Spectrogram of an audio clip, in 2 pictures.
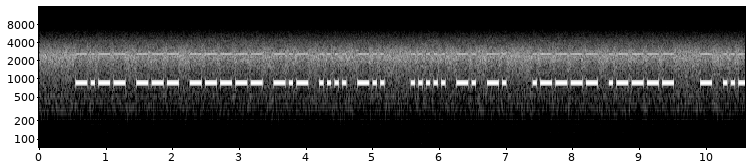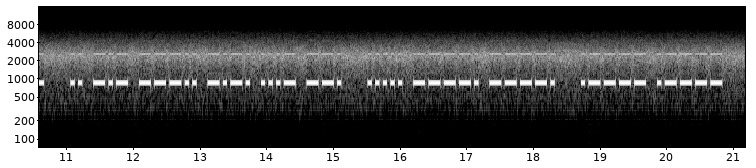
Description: Morse code, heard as a keyed tone, machine-sent, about 21 wpm, 860 Hz. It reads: YO0KHD 5NN 11 TU IK8CVG 599 11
